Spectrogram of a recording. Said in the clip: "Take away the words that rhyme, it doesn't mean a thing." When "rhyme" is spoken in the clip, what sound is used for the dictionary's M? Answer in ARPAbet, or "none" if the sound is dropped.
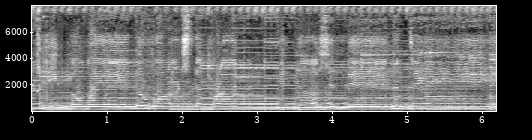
none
